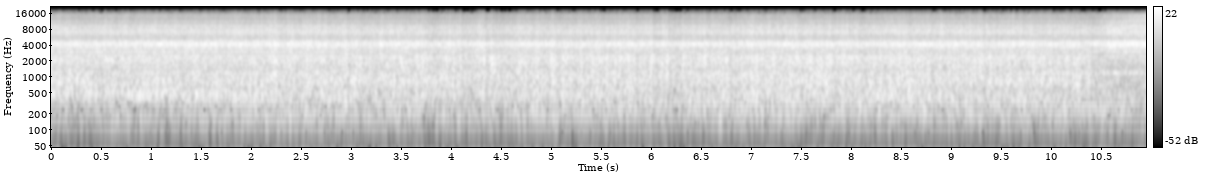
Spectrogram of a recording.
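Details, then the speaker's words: Emerson Fisher flow-lab control valve demo: air aspirated into the line downstream cushions cavitation bubble implosion, giving a loud steady even rushing hiss of water without sharp crackle; cavitation noise and damage reduced by air injection. "So you'll hear that there'll be a lot less damage and a lot less noise that would occur in that case."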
